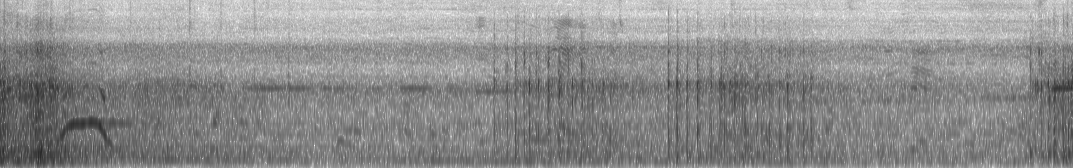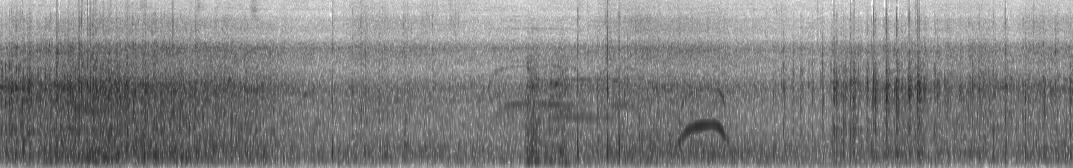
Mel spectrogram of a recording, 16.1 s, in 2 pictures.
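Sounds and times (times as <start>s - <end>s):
fireworks bursting: 0.0s - 6.8s, 7.6s - 16.0s
sharp crackling pops: 3.7s - 6.4s, 7.7s - 16.0s.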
